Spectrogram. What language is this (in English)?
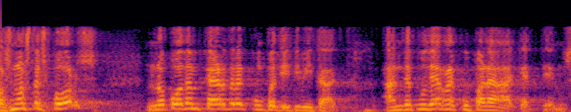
Catalan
